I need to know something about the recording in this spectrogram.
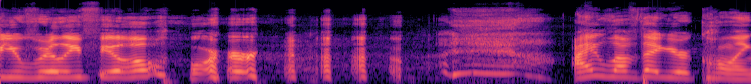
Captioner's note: laughing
